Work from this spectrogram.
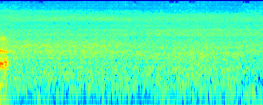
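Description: Negative ion hair dryer blowing on its cool setting, a loud steady rushing airflow that stays even and unbroken from start to finish, close to the listener.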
